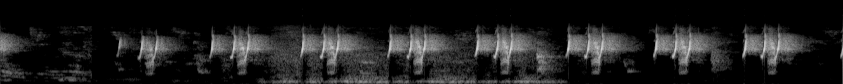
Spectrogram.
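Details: Desi quail giving sharp, high chirping notes in short bursts, about one each second, with a low hum underneath for a few seconds.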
